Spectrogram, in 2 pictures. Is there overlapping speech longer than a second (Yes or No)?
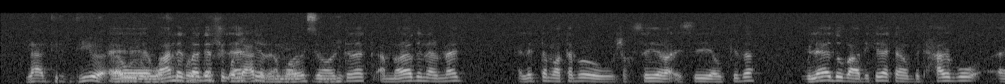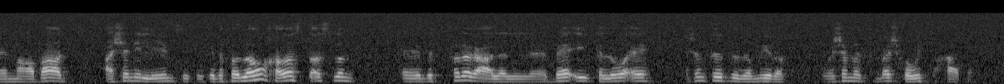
Yes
